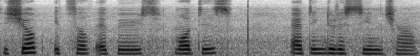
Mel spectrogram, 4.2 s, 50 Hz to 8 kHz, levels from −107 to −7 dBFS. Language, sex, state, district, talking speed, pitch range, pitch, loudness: English, female, Nagaland, Dimapur, 130 wpm, 200-220 Hz, 210 Hz, -19 LUFS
